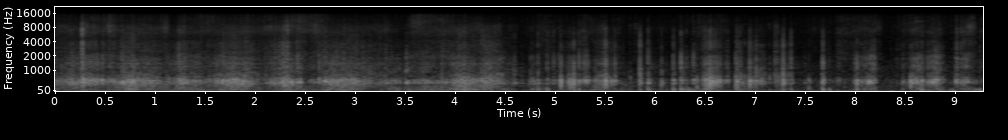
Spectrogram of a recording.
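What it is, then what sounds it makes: Rubber basketball scratched. A full-size, hollow, inflated rubber basketball is held against the microphone and scratched with long fingernails. Dense, raspy scratching fills the first half in a steady stream with a hollow mid-range tone. It then breaks into many short, separate scrapes and crackles.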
